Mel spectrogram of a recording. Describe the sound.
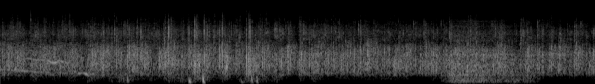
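Audience applause welcomes panel guests onto a stage, a dense, steady clapping that holds at an even loudness for the full six seconds with no pauses.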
